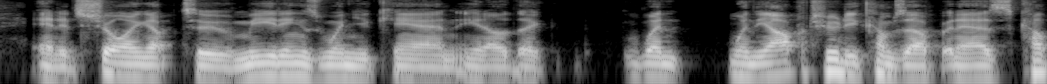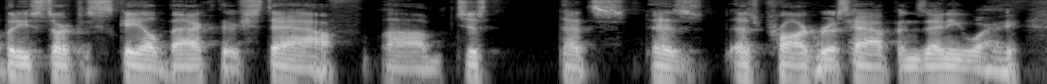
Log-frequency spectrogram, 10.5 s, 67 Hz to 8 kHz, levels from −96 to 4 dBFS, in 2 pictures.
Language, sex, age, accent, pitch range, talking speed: English, male, 30-49, American, 95-110 Hz, 200 wpm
